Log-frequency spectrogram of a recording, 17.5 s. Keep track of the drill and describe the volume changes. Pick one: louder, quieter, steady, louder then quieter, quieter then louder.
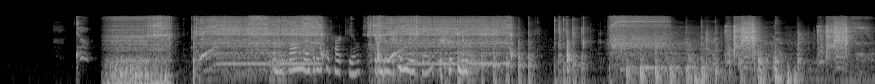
steady.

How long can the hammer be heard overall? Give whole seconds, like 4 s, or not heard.
7 s.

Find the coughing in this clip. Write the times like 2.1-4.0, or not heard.
1.1-1.8, 7.5-9.3, 13.8-15.7.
